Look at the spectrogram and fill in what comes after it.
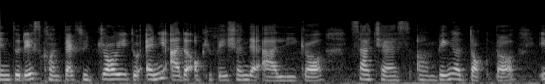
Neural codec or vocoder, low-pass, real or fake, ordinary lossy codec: none; none; real; none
